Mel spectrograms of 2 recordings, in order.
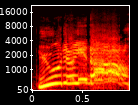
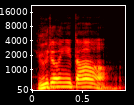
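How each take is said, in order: First: It is shouted in a lively, startled manner. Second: It is read in a calm, even newsreader manner. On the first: The speaker calls it right. "좀 다이나믹하게 읽는다면 ... 막 너무 놀래가지고" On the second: The speaker calls it wrong. "아나운서답게 읽으셨잖아요"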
